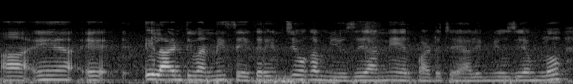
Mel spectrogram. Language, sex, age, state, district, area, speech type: Telugu, female, 18-30, Andhra Pradesh, Krishna, urban, spontaneous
